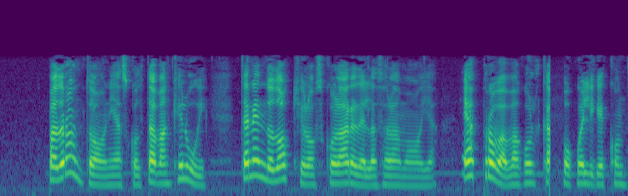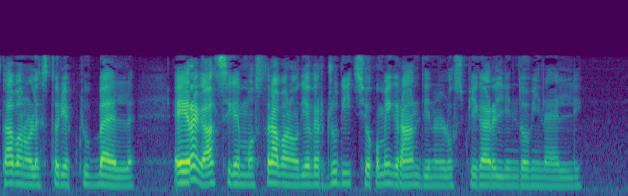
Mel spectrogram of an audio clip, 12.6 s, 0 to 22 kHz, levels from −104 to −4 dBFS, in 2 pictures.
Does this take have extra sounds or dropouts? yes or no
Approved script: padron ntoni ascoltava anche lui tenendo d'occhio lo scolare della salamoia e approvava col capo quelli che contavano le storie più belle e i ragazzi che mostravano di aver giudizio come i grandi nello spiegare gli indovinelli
yes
